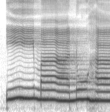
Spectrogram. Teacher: Ma mad tobi'i dhahiri karena ada alif sebelumnya fathah, dibacanya panjang 2 harokat.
